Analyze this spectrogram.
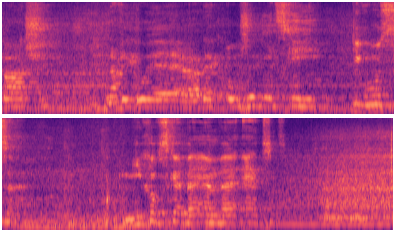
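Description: A rally car engine idles and revs loudly.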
